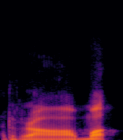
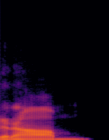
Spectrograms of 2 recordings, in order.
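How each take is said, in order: First: The final vowel is short, one length. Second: The final vowel is dropped entirely. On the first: The speaker calls it right. "We have to make it one one length" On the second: The speaker calls it wrong. "Should not be Ram"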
